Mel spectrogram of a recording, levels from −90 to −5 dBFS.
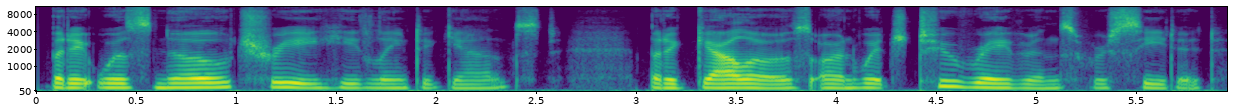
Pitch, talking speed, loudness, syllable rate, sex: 165 Hz, 170 wpm, -17 LUFS, 4.1 syllables/s, female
